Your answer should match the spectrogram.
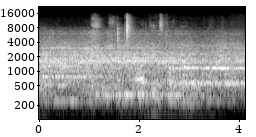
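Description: Television broadcast of a football match playing in a room: steady stadium crowd noise with faint voices over it.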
